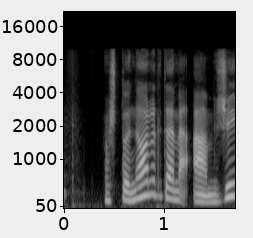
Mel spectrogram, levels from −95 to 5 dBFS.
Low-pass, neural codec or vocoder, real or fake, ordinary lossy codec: 9.9 kHz; autoencoder, 48 kHz, 32 numbers a frame, DAC-VAE, trained on Japanese speech; fake; MP3, 96 kbps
